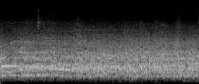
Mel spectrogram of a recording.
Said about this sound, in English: Crowd venting their spleen at Burke.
